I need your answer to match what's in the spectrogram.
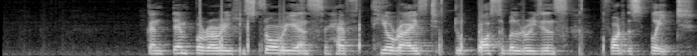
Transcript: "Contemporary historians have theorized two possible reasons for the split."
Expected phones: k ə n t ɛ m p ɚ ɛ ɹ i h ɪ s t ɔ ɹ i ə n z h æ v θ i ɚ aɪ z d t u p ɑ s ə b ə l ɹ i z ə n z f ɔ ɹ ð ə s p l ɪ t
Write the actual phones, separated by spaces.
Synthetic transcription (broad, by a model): k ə n t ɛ m p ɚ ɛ ɹ i h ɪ s t ɔ ɹ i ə n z h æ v t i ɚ aɪ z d t u p ɑ s ə b ə l ɹ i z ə n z f ɔ ɹ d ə s p l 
